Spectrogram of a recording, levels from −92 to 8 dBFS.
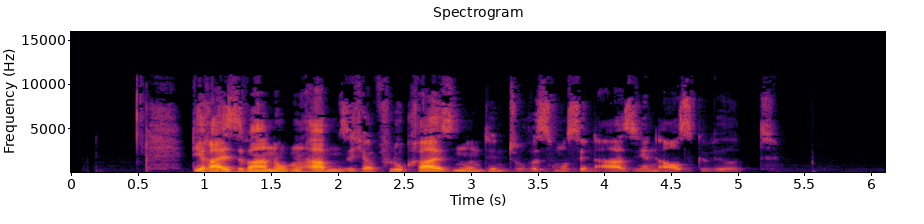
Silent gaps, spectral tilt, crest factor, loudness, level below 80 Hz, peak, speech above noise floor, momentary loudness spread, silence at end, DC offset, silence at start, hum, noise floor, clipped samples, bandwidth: none; -4.5 dB/octave; 22 dB; -21 LUFS; -66 dBFS; 0 dBFS; 54 dB; 23 LU; 0.85 s; under 0.1%; 0.55 s; none; -76 dBFS; under 0.1%; 11.5 kHz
